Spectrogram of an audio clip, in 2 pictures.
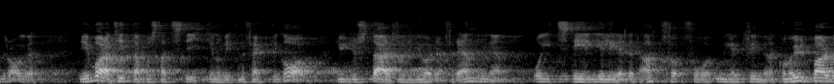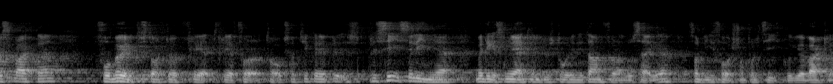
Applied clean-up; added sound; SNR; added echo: none; none; none; reverberation time 2.1 s.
